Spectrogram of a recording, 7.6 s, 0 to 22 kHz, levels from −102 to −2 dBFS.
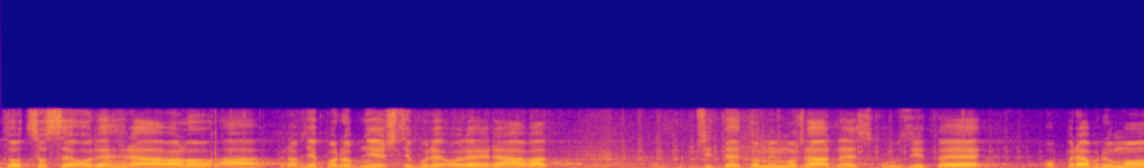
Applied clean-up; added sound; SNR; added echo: none; Vehicle; 19 dB; none.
